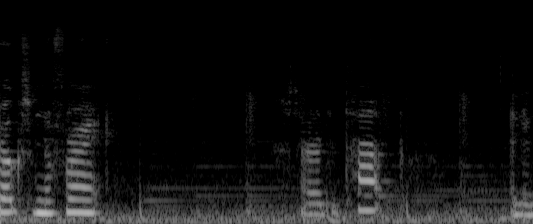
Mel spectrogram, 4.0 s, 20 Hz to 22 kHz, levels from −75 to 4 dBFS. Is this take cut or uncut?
cut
